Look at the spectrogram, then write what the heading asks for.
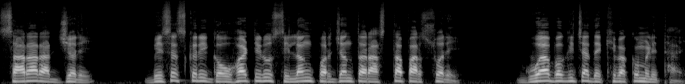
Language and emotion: Odia, neutral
